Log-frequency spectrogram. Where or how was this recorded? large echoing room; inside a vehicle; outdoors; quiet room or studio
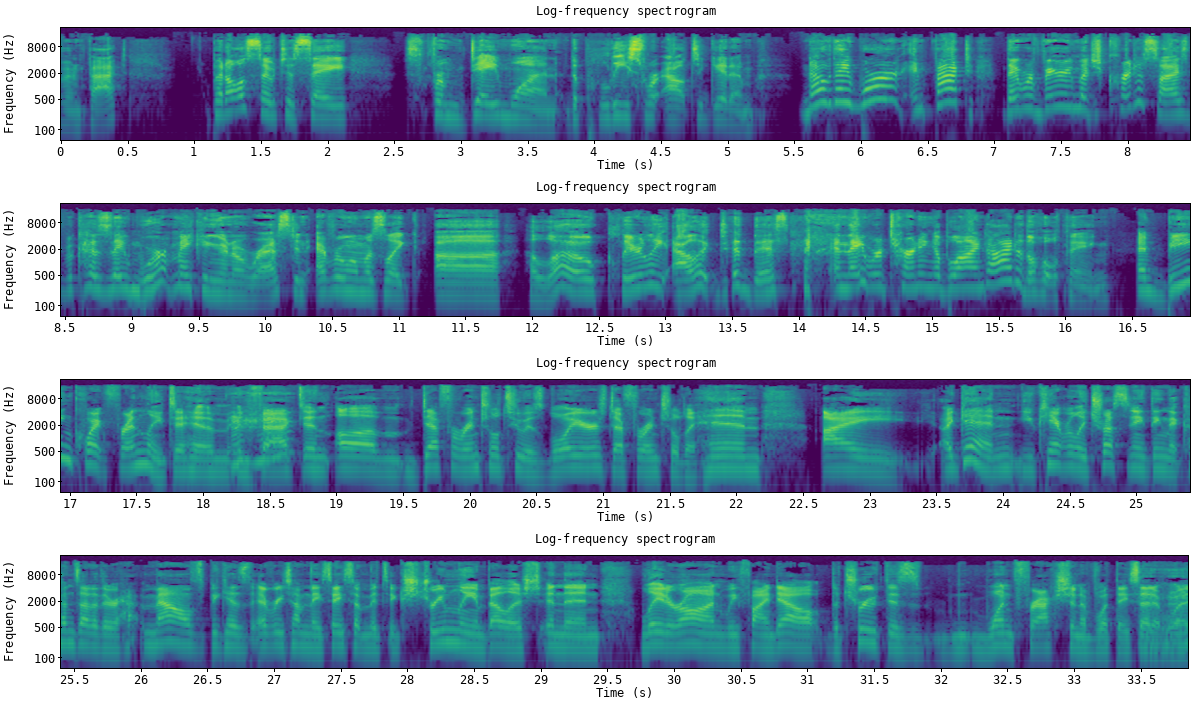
quiet room or studio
